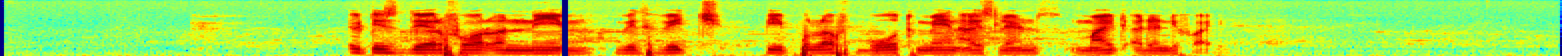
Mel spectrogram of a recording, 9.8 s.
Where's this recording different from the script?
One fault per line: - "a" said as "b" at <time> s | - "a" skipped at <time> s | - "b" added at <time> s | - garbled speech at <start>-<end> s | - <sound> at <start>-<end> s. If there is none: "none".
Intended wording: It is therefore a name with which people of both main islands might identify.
- dropout at 3.5-3.6 s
